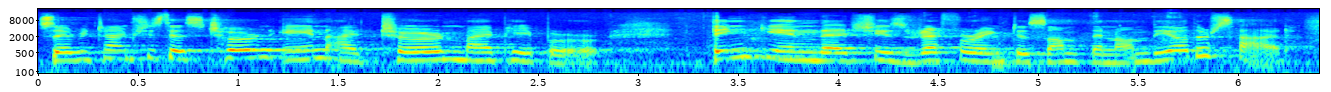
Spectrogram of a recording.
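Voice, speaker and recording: A woman in a Keralan accent, high in pitch with ordinary pitch variation, at a fairly quick pace amid audible room echo and noticeable background noise. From India, Kerala. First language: Malayalam. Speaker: graduate student, festival co-presenter. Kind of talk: scripted stage dialogue.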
